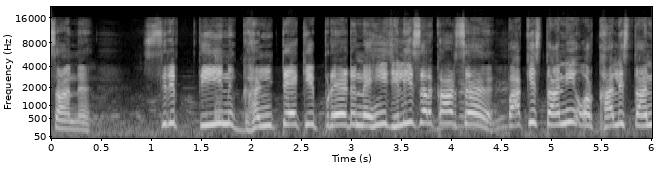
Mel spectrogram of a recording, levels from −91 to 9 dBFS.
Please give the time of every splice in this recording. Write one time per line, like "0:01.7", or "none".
0:04.5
